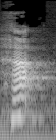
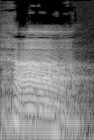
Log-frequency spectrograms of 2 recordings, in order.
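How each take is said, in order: First: The vowel is short. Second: The vowel is drawn out long. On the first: "avec une voyelle courte" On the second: "On allonge"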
